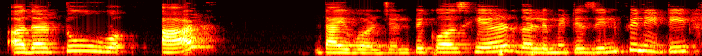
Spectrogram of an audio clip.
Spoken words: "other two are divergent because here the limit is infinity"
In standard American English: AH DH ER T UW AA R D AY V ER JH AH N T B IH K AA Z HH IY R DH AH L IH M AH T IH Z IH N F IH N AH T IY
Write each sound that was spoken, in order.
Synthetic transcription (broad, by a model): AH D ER T UW AA R D AY V ER JH AH N T B IH K AA Z HH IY R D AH L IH M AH T IH Z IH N F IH N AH T IY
